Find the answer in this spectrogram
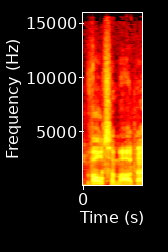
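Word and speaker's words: Woltemade: So So he will get his debut Walter's or how do you pronounce it again? Sorry. Voltermada.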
